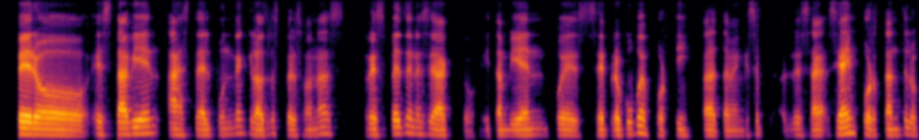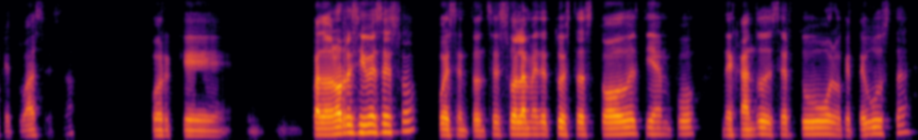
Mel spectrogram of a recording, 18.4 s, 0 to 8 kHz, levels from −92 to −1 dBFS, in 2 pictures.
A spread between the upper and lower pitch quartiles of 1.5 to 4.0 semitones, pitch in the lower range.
Yes: average, 3.0 semitones; low, 125 Hz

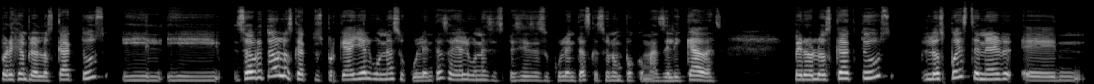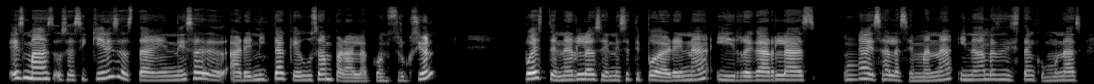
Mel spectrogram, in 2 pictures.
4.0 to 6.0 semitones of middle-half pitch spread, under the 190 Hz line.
No: average, 4.7 semitones; high, 210 Hz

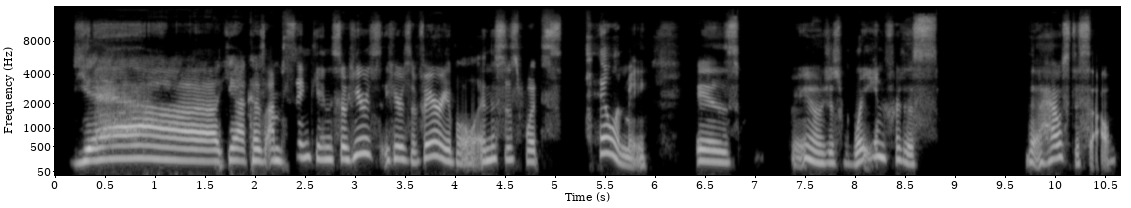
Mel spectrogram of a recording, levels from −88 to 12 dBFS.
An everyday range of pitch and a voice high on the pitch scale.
Yes: average, 3.7 semitones; high, 235 Hz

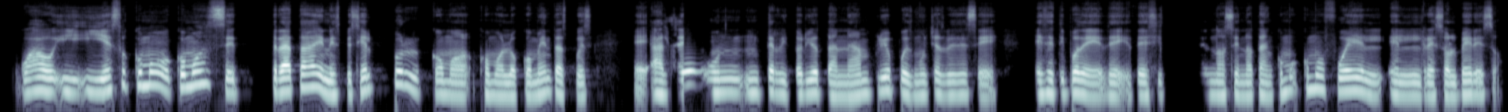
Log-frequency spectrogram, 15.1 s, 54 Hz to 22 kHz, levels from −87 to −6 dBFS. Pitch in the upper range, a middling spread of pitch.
No: medium, 150 Hz; average, 3.9 semitones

